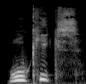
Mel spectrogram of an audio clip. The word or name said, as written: rugkiks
